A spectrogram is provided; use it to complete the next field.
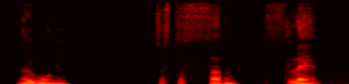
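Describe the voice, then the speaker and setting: In a dry, close recording with no echo, a man speaks somewhat breathily in a dark, mellow tone with ordinary pitch variation. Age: 50s. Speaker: fish factory supervisor. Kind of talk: dramatic personal narration.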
